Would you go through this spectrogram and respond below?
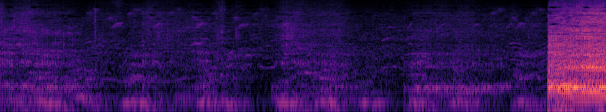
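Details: Lions during an attack in which a male lion is set upon and killed by a group of lionesses. Low, rumbling growls come in repeated bursts with short pauses, ending in a sudden loud, harsh blast.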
